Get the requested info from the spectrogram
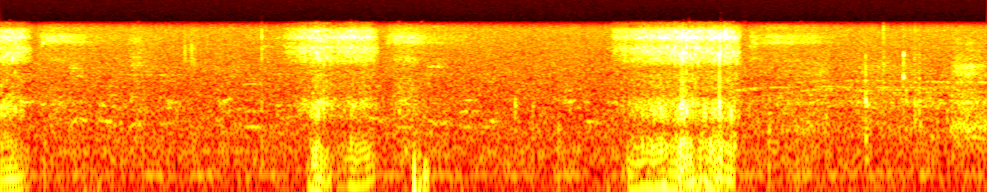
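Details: Female Bulldog asleep in a quiet room; two rough, rattling snores about three seconds apart with noisy breathing between. Snoring.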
